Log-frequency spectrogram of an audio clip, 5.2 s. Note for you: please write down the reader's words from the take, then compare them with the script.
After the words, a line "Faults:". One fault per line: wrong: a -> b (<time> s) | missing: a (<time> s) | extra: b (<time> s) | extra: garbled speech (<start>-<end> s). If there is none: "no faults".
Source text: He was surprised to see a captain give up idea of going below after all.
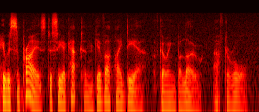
He was surprised to see a captain give up idea of going below after all.
Faults:
no faults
